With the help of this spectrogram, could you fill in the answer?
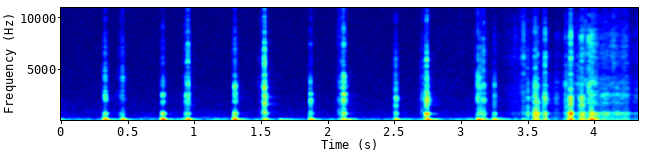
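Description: Fingernails tap and scratch the bottom and sides of a small, ribbed, hollow, empty white plastic bowl, giving sixteen quick, dull, low knocks with a faint hollow tone and almost no ring. The taps speed up toward the end and blend into brighter scratching.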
